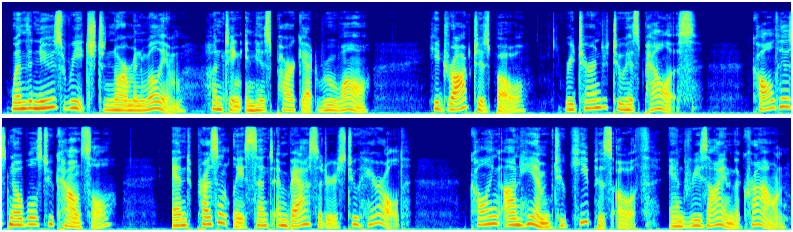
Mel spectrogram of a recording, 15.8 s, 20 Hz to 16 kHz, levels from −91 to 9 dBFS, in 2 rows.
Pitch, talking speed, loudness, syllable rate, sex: 180 Hz, 160 wpm, -20 LUFS, 4.8 syllables/s, female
